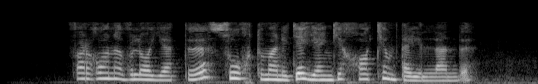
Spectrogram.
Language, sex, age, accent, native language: Uzbek, female, 18-24, Qashqadaryo, Uzbek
